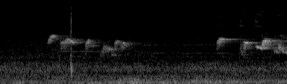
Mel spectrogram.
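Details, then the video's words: Red-whiskered bulbul kept as a decoy for trapping, recorded 28 September 2019. A descending series of four rounded whistled notes, a short pause, then a bright, squeaky, tumbling warble; faint low hum beneath. "Bẫy chào mào Mào đinh lân hầu bò"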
